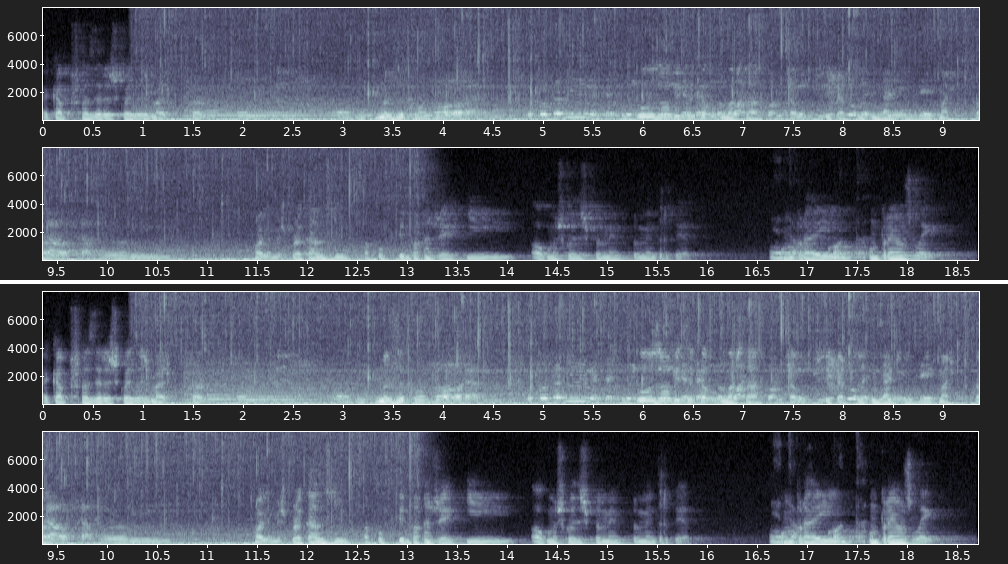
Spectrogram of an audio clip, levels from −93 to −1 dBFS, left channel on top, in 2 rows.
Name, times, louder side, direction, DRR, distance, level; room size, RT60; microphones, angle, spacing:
voice 1, 0.0-1.8 2.9-3.7 5.0-5.2 5.8-7.2 7.5-9.7 9.9-10.7 11.5-15.8 16.7-18.3, right 2 dB, 55° right, 9 dB, 0.7 m, -21 dB
Rain, 0.9-13.2, right 1 dB, 20° right, 2.3 m, -25 dB
Subway metro underground, 1.4-11.1, right 1 dB, 35° right, 1.4 m, -25 dB
voice 2, 2.5-3.4 3.7-4.3 16.6-17.6, right 1 dB, 80° right, 6 dB, 2.1 m, -26 dB
22.5 x 13.5 x 10.0 m, 1.2 s
head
